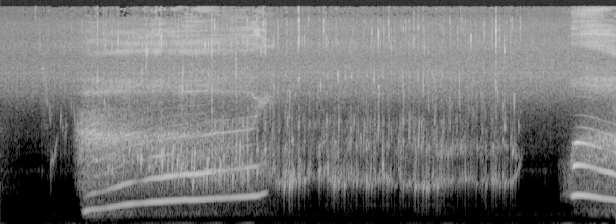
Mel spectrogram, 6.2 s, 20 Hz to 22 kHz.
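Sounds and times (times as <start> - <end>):
fizzy drink poured into a glass: 0.5 - 5.2
speech: 0.8 - 1.2.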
